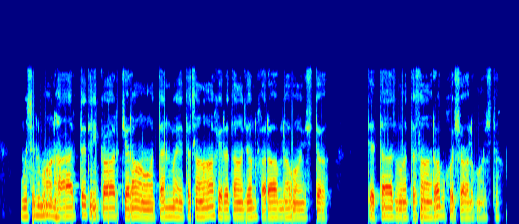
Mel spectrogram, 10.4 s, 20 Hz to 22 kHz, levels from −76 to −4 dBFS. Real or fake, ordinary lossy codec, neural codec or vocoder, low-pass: real; Opus, 24 kbps; none; 7.2 kHz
